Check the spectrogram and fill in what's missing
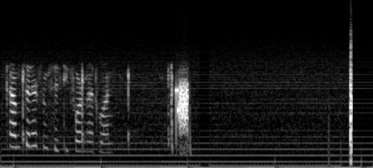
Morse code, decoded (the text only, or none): none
